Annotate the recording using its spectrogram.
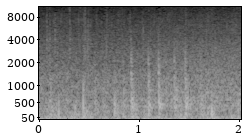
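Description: Storm ambience: steady rain with many small scattered drop ticks over a low rumble.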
